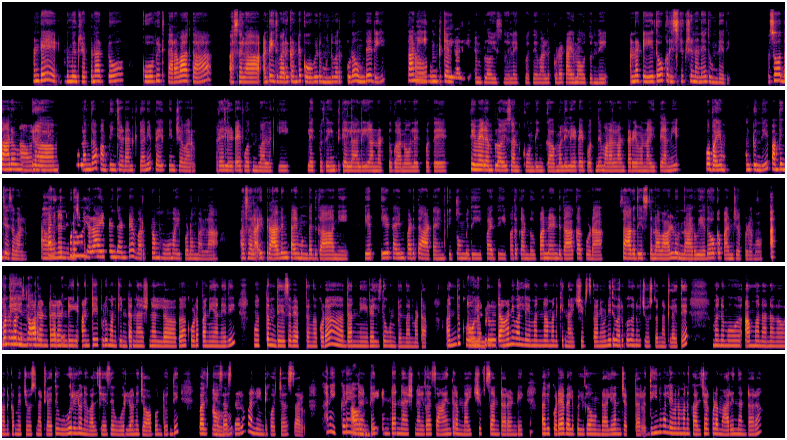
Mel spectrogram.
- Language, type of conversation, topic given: Telugu, podcast, ఆఫీస్ సమయం ముగిసాక కూడా పని కొనసాగకుండా మీరు ఎలా చూసుకుంటారు?
- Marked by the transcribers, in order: in English: "కోవిడ్"; in English: "కోవిడ్"; in English: "ఎంప్లాయీస్"; in English: "రిస్ట్రి‌క్షననేది"; in English: "సో"; in English: "ఫీమేల్ ఎంప్లాయీస్"; in English: "లేట్"; in English: "వర్క్ ఫ్రమ్ హోమ్"; in English: "ట్రావెలింగ్ టైమ్"; other background noise; in English: "ఇంటర్‌నేషనల్‌గా"; in English: "నైట్ షిఫ్ట్స్"; in English: "ఇంటర్‌నేషనల్‌గా"; in English: "నైట్ షిఫ్ట్స్"; in English: "అవైలబుల్‌గా"; in English: "కల్చర్"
